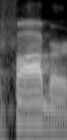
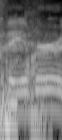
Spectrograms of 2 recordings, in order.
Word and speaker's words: Faber: Well, because there's another Doom, which is Faber, but he's actually pronounces it Faber.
